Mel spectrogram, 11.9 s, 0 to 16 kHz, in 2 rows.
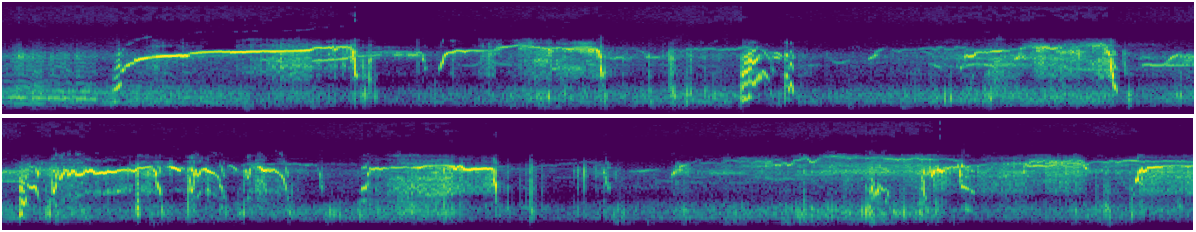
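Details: A late-supper delivery at 21:05 brings a burst of calling at a white-tailed eagle nest in Latvia, July 2018. Repeated shrill, stretched squeals overlap and run almost continuously, punctuated by clicks and rustling.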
